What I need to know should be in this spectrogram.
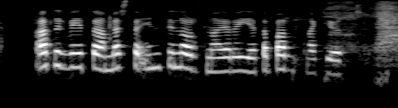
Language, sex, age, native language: Icelandic, male, 11, Icelandic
